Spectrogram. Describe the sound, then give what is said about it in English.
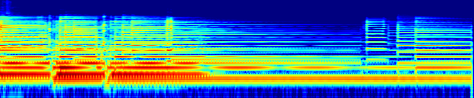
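Clean electric guitar chords from a Fender Strat ring out through a Laney Lionheart amp set as clean as possible. Several strums in the first two seconds are left to sustain and fade, then a couple more strums come near the end. No voices. “So this is uh, my clean guitar signal. I'm just using a Fender Strat into Danny's Laney Lionheart clean as it comes.”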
